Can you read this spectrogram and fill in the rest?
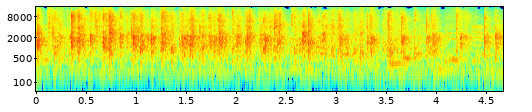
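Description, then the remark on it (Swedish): A burst of lively applause from a group of people, dense overlapping claps sustained throughout at a steady, fairly loud level, with a hint of voices mixed in. “Applåd”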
